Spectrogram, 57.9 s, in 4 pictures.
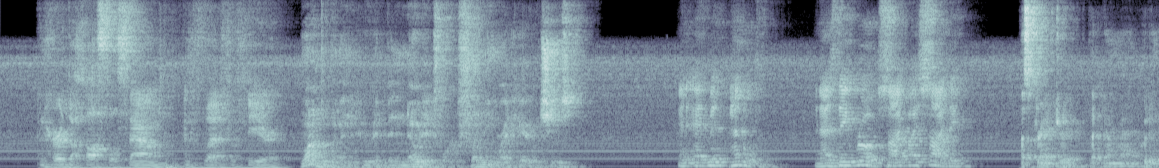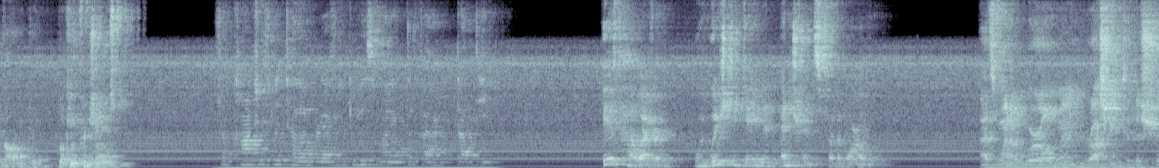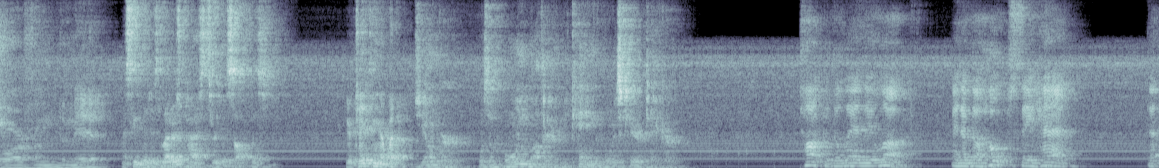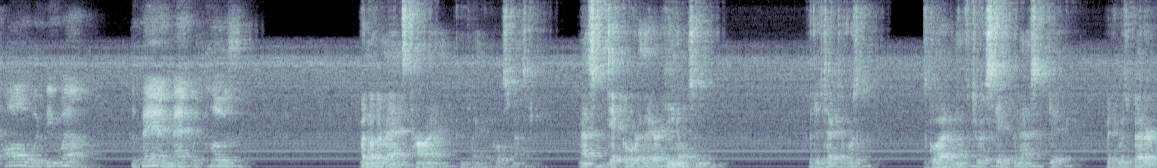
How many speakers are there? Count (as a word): six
